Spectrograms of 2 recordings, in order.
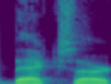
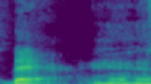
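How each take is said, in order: First: It is said as two syllables with an x sound. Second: It is said as one syllable without an x sound. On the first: The speaker calls it wrong. "I'm pretty sure I kept saying Bexar County" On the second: The speaker calls it right. "but it's Bear"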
